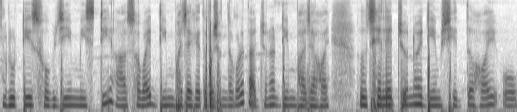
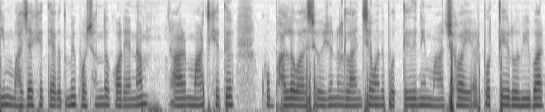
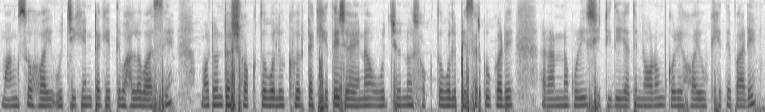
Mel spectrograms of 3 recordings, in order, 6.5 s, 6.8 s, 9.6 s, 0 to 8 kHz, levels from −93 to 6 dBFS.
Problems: background conversations at intervals, low volume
